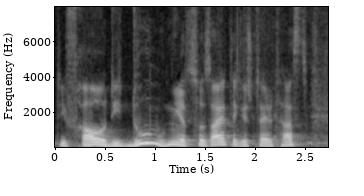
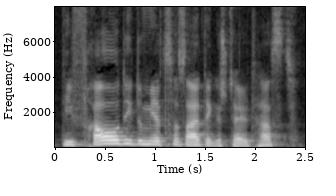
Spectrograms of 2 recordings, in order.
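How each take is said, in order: First: The word 'du' is strongly stressed. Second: The word 'du' carries no special stress. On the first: The speaker calls it right. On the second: The speaker calls it wrong.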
